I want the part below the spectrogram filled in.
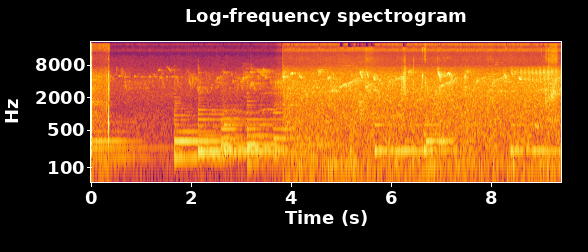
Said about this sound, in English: I came here to just chill as I listen to the birds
